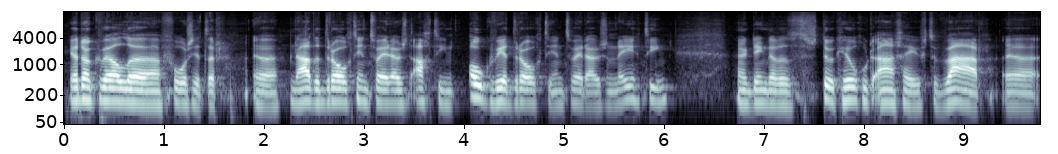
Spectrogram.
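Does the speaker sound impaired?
No.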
